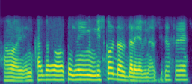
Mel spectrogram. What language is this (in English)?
Santali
